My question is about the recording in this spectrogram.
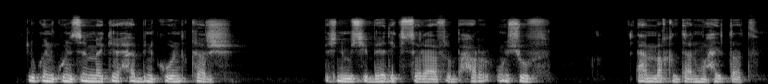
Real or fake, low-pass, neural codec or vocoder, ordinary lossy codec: real; none; none; none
